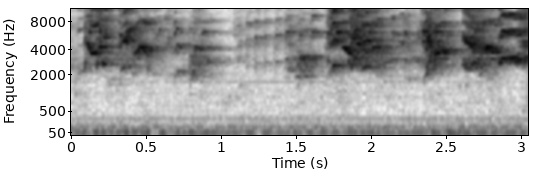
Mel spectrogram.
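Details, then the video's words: Fischer's lovebird chirps: three quick flurries of piercing, squeaky high notes, each lasting under a second and separated by brief pauses. "African lovebirds chirps sounds | تغاريد فيشر غندور روز"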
